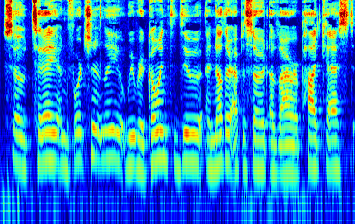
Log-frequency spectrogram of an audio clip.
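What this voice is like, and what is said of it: Strained voice from a cold. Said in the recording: “My voice isn't too good. My throat's recovering from a little cold.”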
